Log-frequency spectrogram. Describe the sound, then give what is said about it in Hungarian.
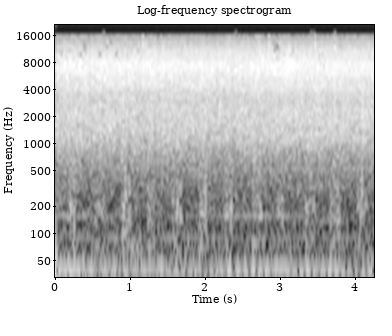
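Steady rain makes a dense, even hiss of falling drops that continues unbroken and stays soft throughout. “Nem úgy néz ki ez az eső, mint ami el akarna állni az elkövetkezendő percekben egyébként.”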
